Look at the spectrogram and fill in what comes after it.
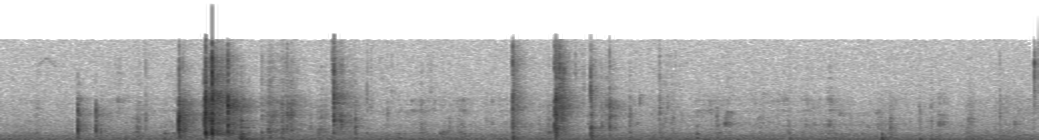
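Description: Close-up crunching and chewing of crispy fried chicken: irregular crackles as the coating breaks, loudest about a second in and again near three seconds.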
